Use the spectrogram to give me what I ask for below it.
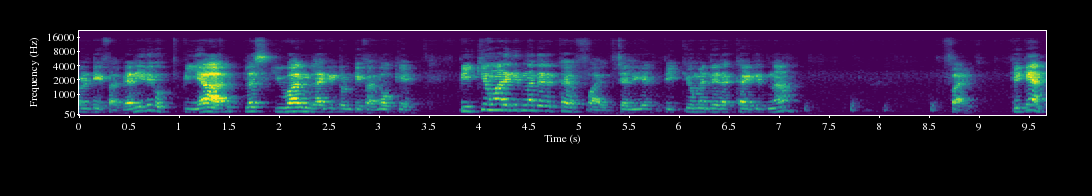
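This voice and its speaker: A man's high-pitched voice with lively intonation and long, frequent pauses over noticeable background noise. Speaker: math teacher. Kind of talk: lecture.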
